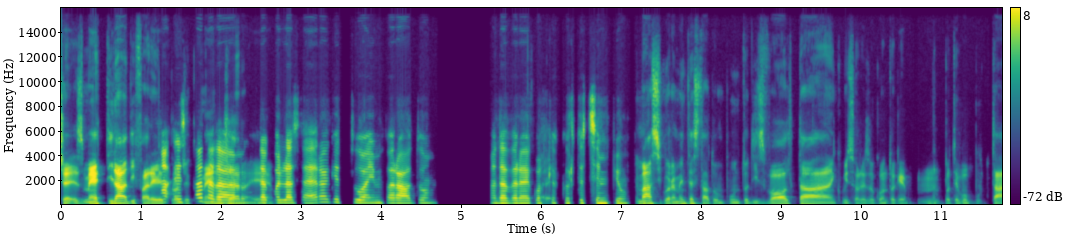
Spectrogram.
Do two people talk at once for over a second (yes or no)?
yes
